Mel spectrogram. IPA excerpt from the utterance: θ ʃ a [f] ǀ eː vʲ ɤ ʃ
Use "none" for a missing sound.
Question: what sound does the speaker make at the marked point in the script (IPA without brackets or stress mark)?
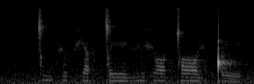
f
